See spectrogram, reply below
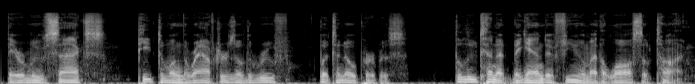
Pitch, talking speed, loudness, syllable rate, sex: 90 Hz, 205 wpm, -18 LUFS, 6.0 syllables/s, male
